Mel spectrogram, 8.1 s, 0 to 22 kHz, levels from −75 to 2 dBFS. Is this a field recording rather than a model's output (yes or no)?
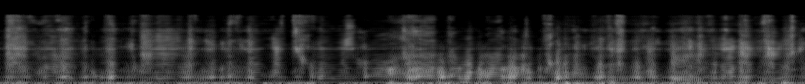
no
